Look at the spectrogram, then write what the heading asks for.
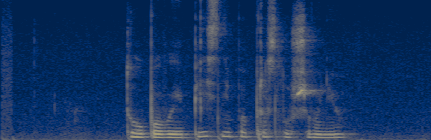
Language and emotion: Russian, neutral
